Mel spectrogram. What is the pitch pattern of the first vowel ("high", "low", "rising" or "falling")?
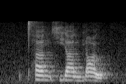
falling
